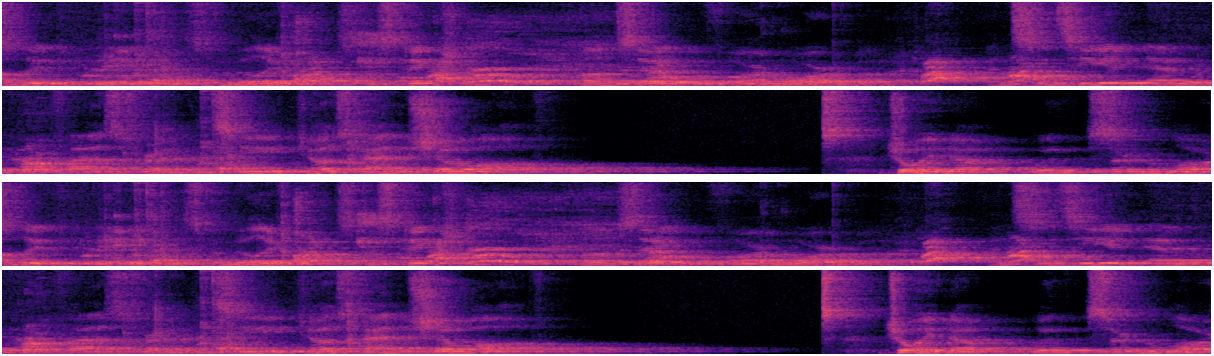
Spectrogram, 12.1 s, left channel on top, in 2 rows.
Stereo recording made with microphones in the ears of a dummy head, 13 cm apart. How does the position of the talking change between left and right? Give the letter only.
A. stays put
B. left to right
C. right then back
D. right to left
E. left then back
E.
